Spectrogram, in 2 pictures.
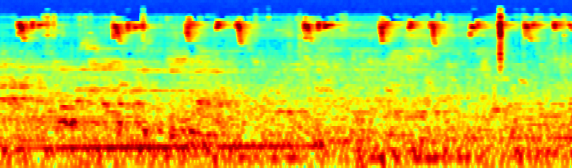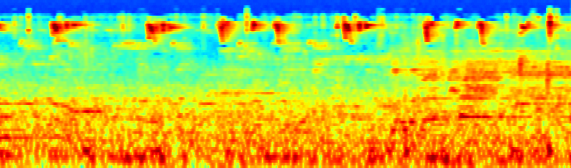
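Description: Birds chirping: many short, high notes repeated over and over, faint.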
